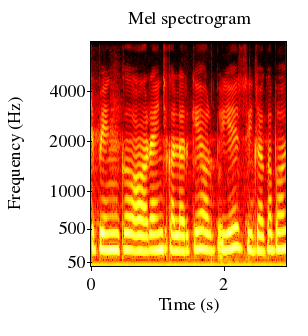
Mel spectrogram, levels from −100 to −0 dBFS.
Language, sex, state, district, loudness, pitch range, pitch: Hindi, female, Chhattisgarh, Bilaspur, -14 LUFS, 215-230 Hz, 225 Hz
